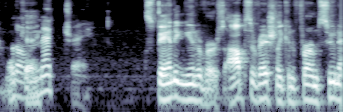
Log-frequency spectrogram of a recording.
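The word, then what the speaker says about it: Lemaître: He was the first to theorize the recession of Lemaitre. That's how it's said. Okay. Lemaitre.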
